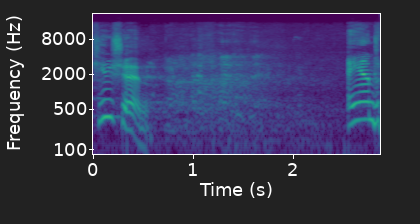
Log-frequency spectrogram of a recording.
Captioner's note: audience laughing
